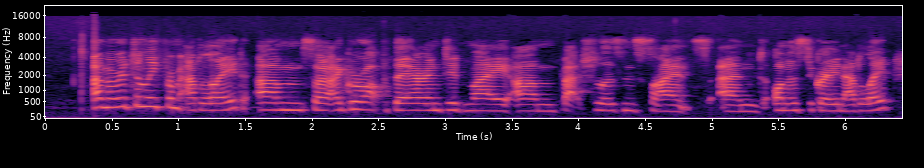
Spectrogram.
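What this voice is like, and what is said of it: Australian accent. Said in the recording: “You definitely don't have a British accent, and you're from Melbourne originally?”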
